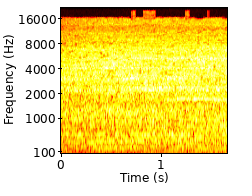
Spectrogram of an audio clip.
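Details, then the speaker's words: 1997 Pontiac Grand Prix GTP, supercharged 3.8L L67 V6, idling after water pump replacement: steady even idle, smooth belt and fan hiss, no knocks, ticks, misses or leaks; runs normally. "But yeah, she runs, sounds good."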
